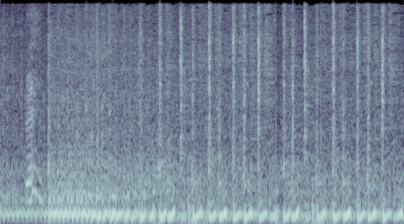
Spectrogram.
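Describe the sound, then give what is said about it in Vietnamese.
A motorbike engine idling as it arrives, a loud, rapid, low chugging that stays steady throughout, with voices partly over it. “Thế đây, xe máy đến rồi.”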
